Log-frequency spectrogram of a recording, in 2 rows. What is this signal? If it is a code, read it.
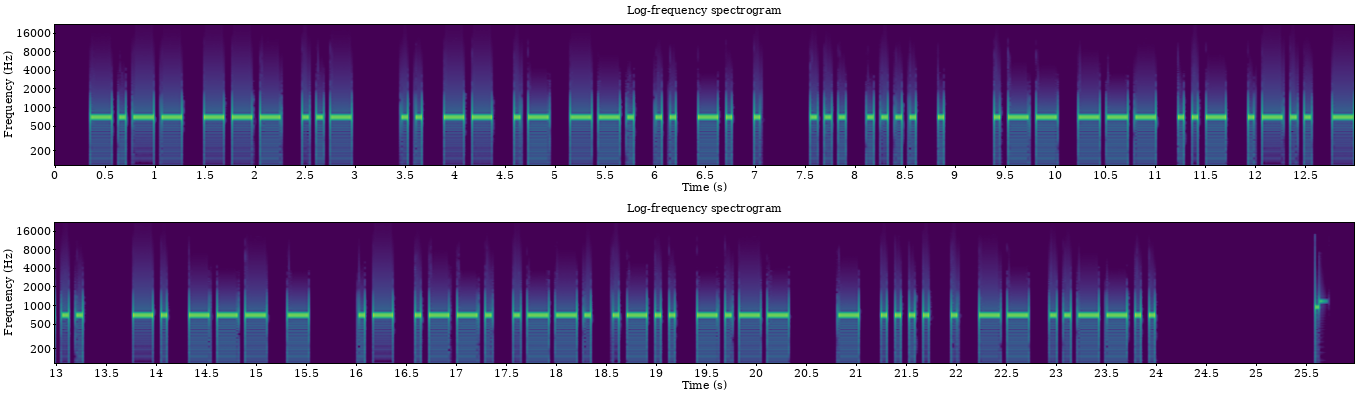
Morse code, heard as a keyed tone, about 17 wpm, 700 Hz. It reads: YOU IMAGINE SHE WOULD NOT APPLY THEM?
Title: Sentences from Top 1400 Words 17wpm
